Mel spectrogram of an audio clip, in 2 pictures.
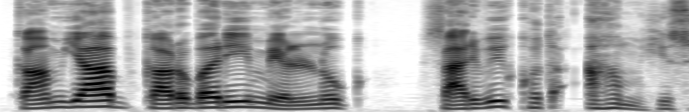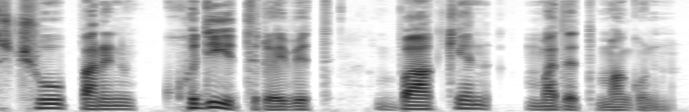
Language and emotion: Kashmiri, neutral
